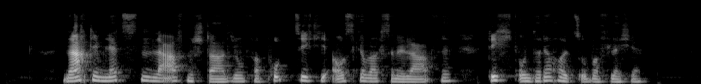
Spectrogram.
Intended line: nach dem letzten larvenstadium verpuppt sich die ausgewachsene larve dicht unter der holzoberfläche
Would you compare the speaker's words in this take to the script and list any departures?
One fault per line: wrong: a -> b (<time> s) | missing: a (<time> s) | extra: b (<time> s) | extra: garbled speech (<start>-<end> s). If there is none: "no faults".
no faults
